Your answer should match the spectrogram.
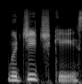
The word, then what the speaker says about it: Wojcicki: Wojcicki. – So Anne Wojcicki.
